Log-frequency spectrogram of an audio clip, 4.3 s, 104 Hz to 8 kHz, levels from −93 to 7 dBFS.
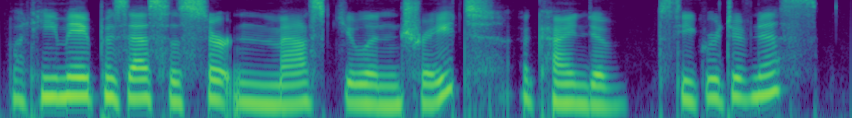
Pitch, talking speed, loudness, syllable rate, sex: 200 Hz, 170 wpm, -17 LUFS, 5.5 syllables/s, female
